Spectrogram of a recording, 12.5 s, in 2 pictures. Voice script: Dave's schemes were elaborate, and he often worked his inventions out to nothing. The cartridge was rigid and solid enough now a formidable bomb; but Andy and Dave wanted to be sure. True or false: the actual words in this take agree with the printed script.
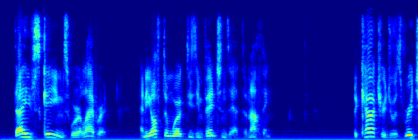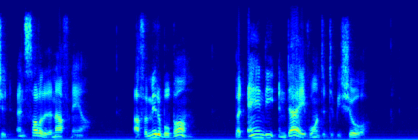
true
